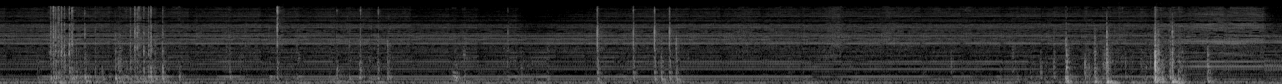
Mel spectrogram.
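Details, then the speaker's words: Secondhand Rain Bird sprinkler controller plugged into mains: constant low electrical hum with a faint ringing tone and a few handling clicks, display still working; transformer hum suspected as the source. "so I plugged it in it's making this ringing sound"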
